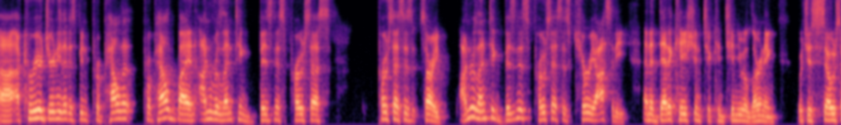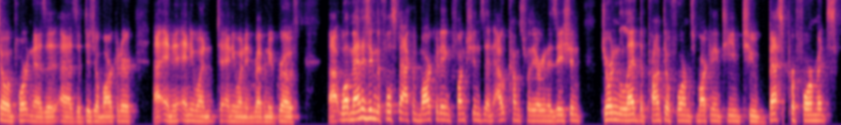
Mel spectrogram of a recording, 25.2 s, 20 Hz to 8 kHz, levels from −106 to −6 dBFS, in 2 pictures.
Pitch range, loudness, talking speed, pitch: 125-155 Hz, -25 LUFS, 165 wpm, 145 Hz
